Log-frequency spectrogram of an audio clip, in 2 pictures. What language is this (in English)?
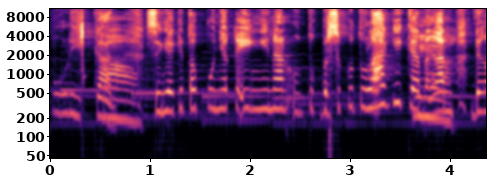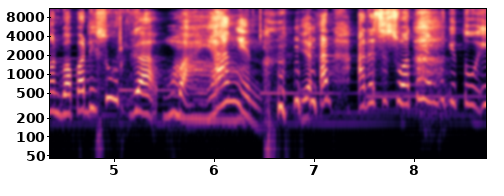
Indonesian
